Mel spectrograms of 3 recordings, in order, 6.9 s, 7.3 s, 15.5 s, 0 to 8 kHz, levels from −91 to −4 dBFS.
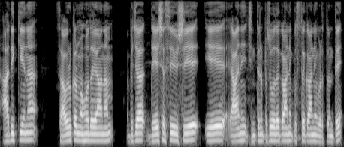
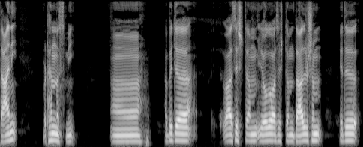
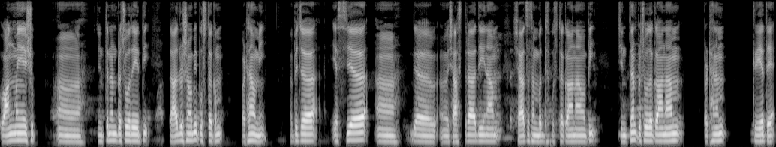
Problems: background sounds at intervals, background conversations at intervals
